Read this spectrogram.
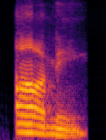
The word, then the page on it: army: Indian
